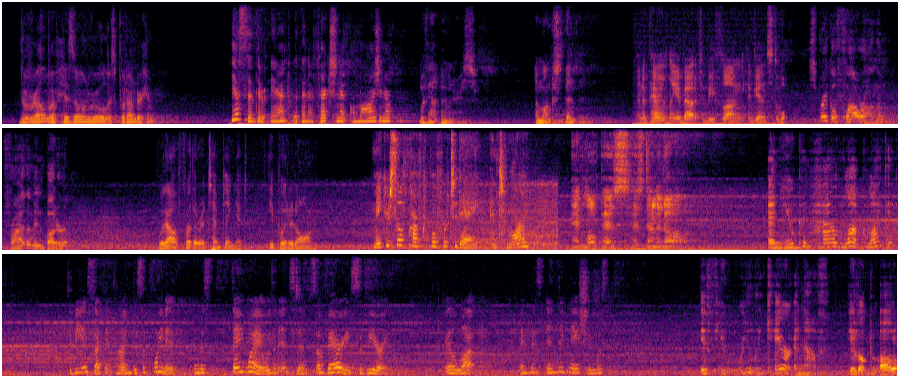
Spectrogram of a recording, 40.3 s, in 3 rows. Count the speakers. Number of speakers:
ten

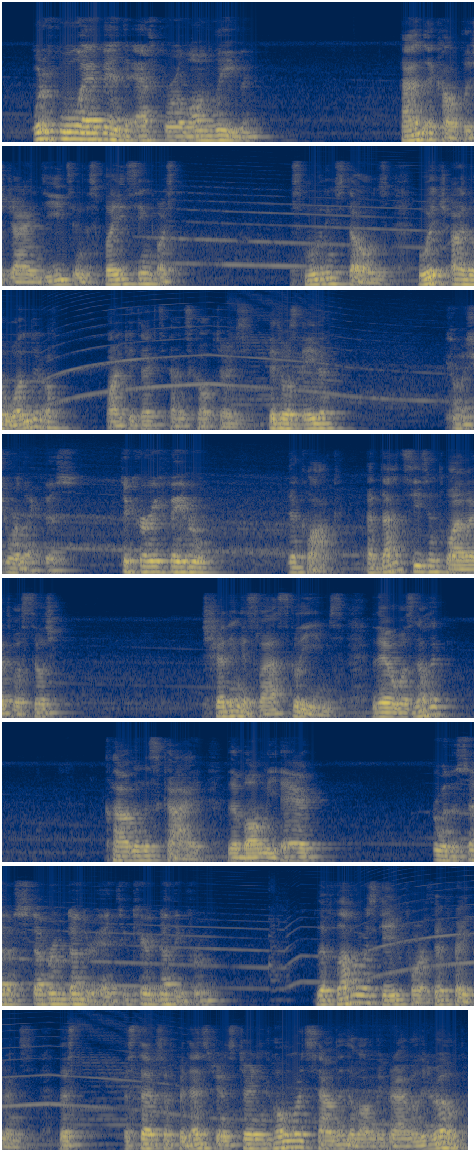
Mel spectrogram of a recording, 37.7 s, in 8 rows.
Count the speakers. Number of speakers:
two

